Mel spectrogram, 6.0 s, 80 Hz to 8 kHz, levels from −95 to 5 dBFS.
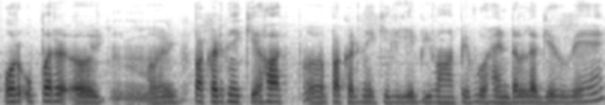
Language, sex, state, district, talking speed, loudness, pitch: Hindi, male, Maharashtra, Mumbai Suburban, 190 wpm, -21 LUFS, 160 Hz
